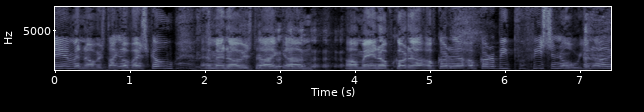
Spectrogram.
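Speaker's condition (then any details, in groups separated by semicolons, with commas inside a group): Cerebral palsy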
